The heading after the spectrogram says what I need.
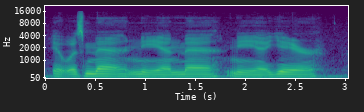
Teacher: two unstressed syllables followed by one stressed syllable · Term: anapests, anapasts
